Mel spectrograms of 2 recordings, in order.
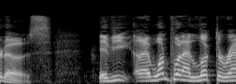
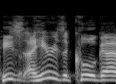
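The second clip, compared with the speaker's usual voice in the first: ordinary delivery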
